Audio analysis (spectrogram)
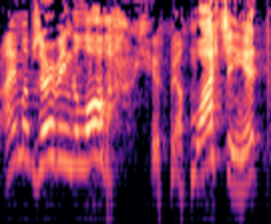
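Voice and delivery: mock spectator. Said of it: "not in the sense of being a spectator".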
